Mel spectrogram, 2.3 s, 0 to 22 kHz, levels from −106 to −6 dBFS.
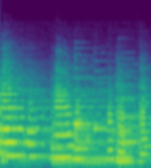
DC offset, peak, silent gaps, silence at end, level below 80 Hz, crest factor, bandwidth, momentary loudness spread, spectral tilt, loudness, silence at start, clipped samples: under 0.1%; -6 dBFS; none; 0 s; -52 dBFS; 14 dB; 7.6 kHz; 6 LU; -7.5 dB/octave; -22 LUFS; 0 s; under 0.1%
